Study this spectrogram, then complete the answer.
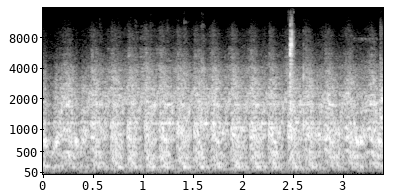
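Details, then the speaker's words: Ford 7.3 Power Stroke diesel no-start: batteries low per volt gauge, starter turns the engine over slowly and laboriously in a steady dragging rhythm that never catches; won't start with batteries that low. "but this is what it sounds like when you're uh when your engine is cranking over a little bit too slow"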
